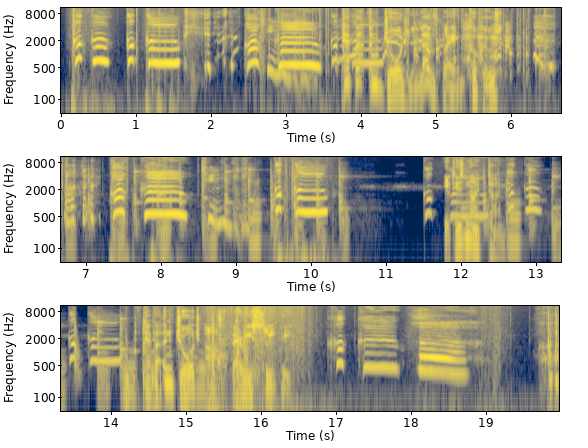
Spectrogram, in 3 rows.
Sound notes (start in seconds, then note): 1.5 giggles; 6.5 laughs; 18.5 yawns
